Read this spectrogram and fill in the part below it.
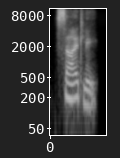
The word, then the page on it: sightly: Indian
